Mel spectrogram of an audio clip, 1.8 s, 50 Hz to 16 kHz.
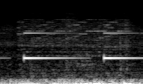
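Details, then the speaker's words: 2014 Audi A4 2.0 turbo, misfire with P0171 lean at idle: uneven, very shaky idle rocking the camera, steady chime overhead; cause found as PCV valve stuck open. "i don't know if you can hear it sounds really really shaky a lot as you can see the camera is moving a lot because the car is shaking"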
